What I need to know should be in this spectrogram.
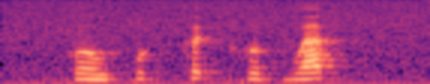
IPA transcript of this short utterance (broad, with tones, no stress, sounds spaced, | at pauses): k o˨ w p ʊ˧ k̚ h ɵ˧ t̚ k ʊ˨ k̚ w ɐ˥ k̚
